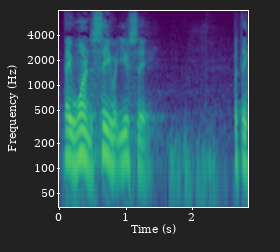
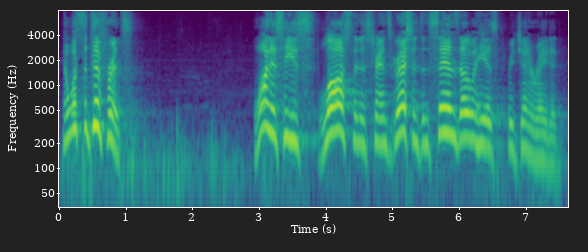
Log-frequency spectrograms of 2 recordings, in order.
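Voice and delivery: raised, high-pitched preaching voice; emphatic, louder preacher delivery; forceful preaching; 8 semitones higher, 8 dB louder than usual. Real, not acted. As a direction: drive the point home from the pulpit.

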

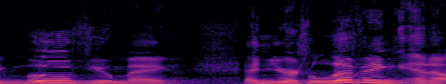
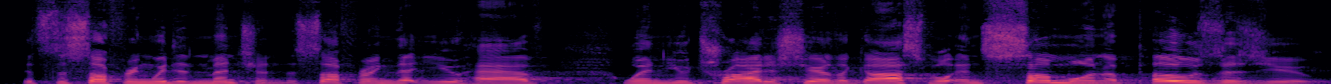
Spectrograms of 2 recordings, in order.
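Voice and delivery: usual speaking voice

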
